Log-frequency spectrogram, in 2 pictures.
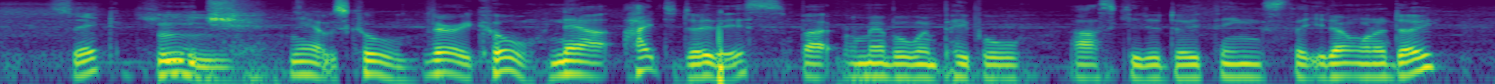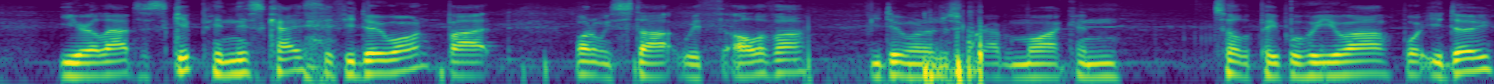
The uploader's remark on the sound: This is the recording from the first Claim The Throne Live Blodgecast held at The Hen House, Osborne Park. Joined by 6 local musos for a chat.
